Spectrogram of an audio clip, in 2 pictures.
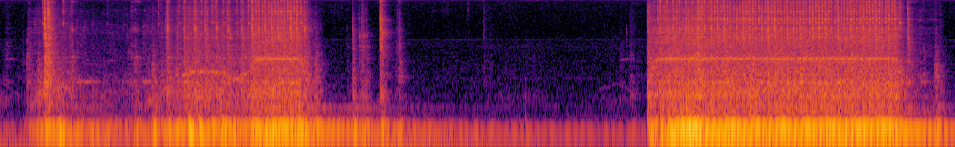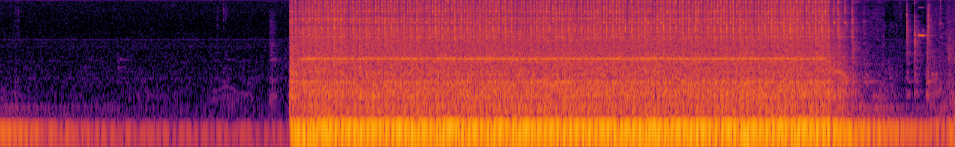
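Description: A sewing machine stitches lace onto a dress in three long runs of steady motor whirring, each starting and stopping abruptly, with quiet pauses between.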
